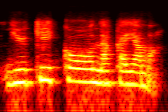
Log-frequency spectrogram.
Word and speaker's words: Yukiko Nakayama: Do you want to hit me with it one time so I can hear how it's properly pronounced? It's Yukiko Nakayama.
